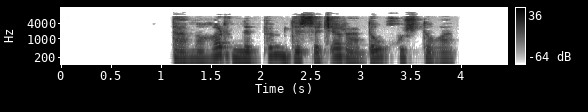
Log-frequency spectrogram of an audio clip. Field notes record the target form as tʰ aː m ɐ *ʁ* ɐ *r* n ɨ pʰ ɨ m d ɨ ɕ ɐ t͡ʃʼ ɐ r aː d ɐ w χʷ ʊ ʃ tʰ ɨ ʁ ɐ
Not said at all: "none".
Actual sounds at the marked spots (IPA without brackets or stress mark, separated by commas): ʁ, r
